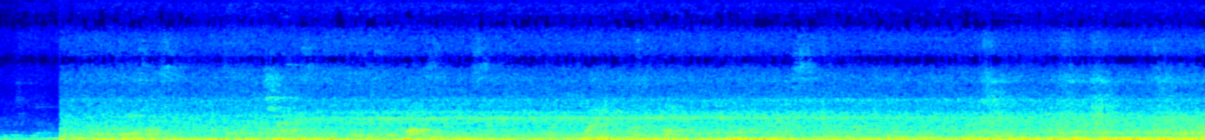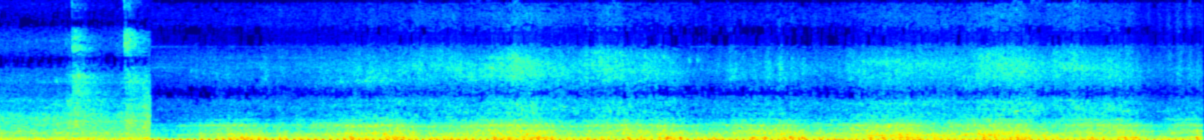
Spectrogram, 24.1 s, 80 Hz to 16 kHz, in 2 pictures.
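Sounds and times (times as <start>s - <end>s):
vehicle engine rumbling: 13.6s - 24.0s.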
